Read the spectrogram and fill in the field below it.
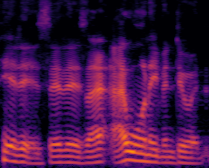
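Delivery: ordinary talk, nothing marked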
